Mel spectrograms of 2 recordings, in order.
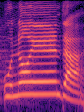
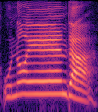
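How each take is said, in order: Both takes have the same delivery.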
